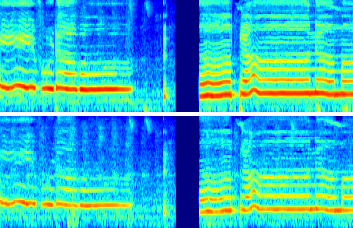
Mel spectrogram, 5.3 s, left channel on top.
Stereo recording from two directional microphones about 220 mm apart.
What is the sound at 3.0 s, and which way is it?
Humming, 45° left (ahead or behind).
